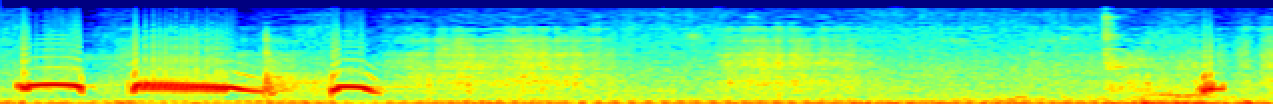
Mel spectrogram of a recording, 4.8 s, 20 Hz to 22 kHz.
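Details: Spotted dove used as a decoy to lure and provoke wild doves, singing a fighting song and calling mates on 6/9: three loud mellow coos open the clip, then low rumbling background noise and a faint coo near the end.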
